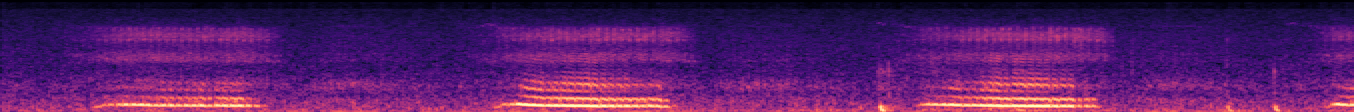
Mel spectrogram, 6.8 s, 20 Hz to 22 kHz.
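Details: Snoring black-and-white male Norwegian Forest Cat named Komatsuna, born 18 April 2020: regular buzzy, droning snores about every two seconds, with soft breathing between and a couple of faint clicks.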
